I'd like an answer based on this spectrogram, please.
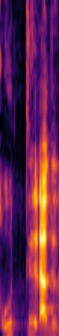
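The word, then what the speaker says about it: אות: 자,이 가인에게 준 표를 히브리어로 오트라고 그래요. 오트. 자, 오트. 우리가 참 기억하기도 좋습니다. 우리 건강식으로 먹는 오트밀이라는 거 있잖아요. 그거랑 발음이 똑같아요. 오트.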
